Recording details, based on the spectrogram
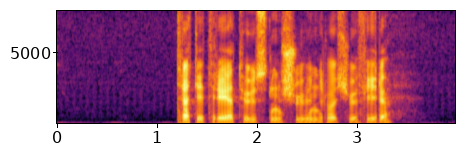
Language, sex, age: Norwegian, male, 35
